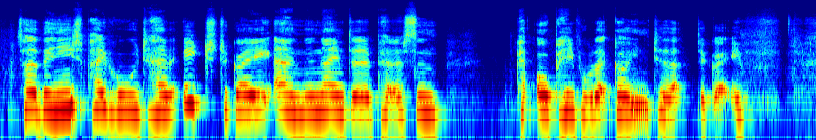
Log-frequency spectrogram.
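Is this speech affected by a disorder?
Yes: ataxic cerebral palsy.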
